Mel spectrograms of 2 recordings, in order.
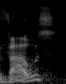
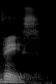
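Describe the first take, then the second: First: The word has a French-sounding vowel. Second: The word has a plain English vowel. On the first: This pronunciation sounds pretentious. The speaker calls it wrong. "I won't say vows" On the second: This is the ordinary everyday pronunciation. The speaker calls it right. "So I'll say vase"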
